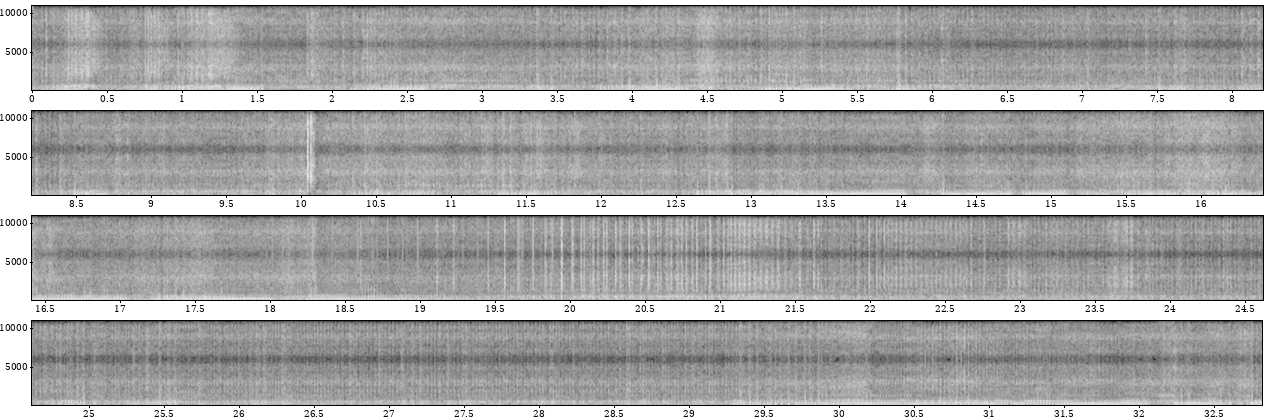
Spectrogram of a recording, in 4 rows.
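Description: KTM 300 EXC two-stroke single-cylinder enduro engine revving up and down as the bike is ridden over rough ground, with clattering knocks from the bike over rocks. The revs climb and hold louder for several seconds about halfway through, then ease off.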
